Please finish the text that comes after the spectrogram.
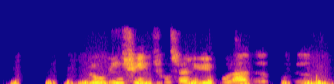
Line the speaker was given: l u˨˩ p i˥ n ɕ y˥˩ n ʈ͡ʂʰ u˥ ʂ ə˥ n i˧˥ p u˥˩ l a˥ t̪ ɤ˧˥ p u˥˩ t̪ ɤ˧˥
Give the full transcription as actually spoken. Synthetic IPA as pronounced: l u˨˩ p i˥ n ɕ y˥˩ n ʈ͡ʂʰ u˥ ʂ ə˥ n y˧˥ p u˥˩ l a˥ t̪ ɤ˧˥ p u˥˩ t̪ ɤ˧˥

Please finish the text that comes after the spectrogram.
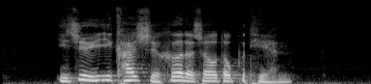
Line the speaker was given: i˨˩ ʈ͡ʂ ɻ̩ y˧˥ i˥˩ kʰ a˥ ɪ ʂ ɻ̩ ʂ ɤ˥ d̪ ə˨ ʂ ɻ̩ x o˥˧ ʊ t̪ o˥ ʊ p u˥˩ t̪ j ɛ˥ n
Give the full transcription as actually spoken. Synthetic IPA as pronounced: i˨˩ ʈ͡ʂ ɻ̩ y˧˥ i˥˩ kʰ a˥ ɪ ʂ ɻ̩ x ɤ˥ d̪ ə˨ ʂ ɻ̩ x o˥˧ ʊ t̪ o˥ ʊ p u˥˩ t̪ʰ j ɛ˧˦ n

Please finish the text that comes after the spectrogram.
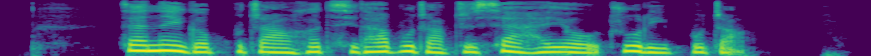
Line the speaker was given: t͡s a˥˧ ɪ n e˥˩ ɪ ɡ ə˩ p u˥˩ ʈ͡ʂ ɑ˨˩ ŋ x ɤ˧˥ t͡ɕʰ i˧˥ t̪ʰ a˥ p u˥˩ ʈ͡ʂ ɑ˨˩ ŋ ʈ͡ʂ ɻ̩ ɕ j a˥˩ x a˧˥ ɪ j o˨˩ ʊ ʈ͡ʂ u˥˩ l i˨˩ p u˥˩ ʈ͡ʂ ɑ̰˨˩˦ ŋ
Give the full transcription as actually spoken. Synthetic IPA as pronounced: t͡s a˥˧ ɪ n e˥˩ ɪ ɡ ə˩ p u˥˩ ʈ͡ʂ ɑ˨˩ ŋ x ɤ˧˥ t͡ɕʰ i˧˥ t̪ʰ a˥ p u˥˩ ʈ͡ʂ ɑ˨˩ ŋ ʈ͡ʂ ɻ̩ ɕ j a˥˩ x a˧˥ ɪ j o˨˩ ʊ ʈ͡ʂ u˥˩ l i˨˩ p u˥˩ ʈ͡ʂ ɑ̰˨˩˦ ŋ

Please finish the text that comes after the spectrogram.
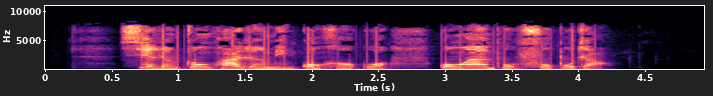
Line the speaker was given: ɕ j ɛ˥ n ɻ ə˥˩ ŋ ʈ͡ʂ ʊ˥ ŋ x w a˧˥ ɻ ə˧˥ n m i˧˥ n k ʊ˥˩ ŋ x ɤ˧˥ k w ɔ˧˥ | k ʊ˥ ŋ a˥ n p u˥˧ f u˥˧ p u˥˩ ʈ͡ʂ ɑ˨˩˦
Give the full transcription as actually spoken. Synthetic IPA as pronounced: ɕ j ɛ˥˧ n ɻ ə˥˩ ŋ ʈ͡ʂ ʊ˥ ŋ x w a˧˥ ɻ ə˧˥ n m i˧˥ n k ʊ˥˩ ŋ x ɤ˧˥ k w ɔ˧˥ | k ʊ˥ ŋ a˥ n p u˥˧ f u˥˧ p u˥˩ ʈ͡ʂ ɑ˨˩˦

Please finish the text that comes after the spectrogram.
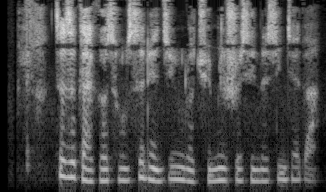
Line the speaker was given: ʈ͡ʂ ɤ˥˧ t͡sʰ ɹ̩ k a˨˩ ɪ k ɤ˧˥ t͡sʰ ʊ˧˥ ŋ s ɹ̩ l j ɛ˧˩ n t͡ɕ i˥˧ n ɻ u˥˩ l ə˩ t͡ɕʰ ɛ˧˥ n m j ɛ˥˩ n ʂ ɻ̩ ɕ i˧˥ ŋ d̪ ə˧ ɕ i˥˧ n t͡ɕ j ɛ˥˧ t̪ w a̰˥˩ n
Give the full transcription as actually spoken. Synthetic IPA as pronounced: ʈ͡ʂ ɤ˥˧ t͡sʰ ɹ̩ k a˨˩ ɪ k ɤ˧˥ t͡sʰ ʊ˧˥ ŋ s ɹ̩ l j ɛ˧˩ n t͡ɕ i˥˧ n ɻ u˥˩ l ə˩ t͡ɕʰ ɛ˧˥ n m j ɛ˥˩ n ʂ ɻ̩ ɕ i˧˥ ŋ d̪ ə˧ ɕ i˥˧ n t͡ɕ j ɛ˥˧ t̪ w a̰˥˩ n

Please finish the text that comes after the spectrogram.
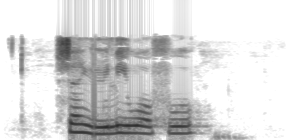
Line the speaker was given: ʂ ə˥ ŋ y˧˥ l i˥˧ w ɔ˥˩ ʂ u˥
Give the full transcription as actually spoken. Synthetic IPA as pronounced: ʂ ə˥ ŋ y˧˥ l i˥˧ w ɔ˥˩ f u˥

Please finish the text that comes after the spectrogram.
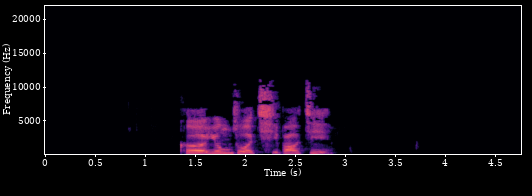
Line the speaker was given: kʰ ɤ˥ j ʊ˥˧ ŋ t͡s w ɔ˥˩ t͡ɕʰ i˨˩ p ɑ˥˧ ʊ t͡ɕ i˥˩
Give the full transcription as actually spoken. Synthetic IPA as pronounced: kʰ ɤ˨˩ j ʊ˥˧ ŋ t͡s w ɔ˥˩ t͡ɕʰ i˨˩ p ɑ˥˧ ʊ t͡ɕ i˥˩

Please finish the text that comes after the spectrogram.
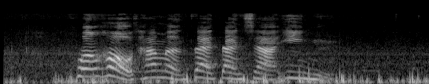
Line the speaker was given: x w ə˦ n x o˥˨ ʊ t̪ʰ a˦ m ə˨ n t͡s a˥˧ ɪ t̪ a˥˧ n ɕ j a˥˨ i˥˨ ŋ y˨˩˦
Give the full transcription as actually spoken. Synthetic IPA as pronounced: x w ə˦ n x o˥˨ ʊ t̪ʰ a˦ m ə˨ n t͡s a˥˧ ɪ t̪ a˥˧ n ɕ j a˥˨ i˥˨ n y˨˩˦

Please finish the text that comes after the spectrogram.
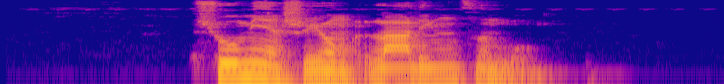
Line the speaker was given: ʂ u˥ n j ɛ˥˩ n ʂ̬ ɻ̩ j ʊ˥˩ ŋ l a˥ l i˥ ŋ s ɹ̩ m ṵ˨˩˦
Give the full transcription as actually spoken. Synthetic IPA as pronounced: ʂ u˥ m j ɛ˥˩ n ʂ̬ ɻ̩ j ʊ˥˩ ŋ l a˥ l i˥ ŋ t͡s ɹ̩ m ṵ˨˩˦

